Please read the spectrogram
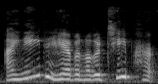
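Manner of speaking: high, loud, hammed-up whine of a little girl; dramatic little girl. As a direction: play the granddaughter's overdone despair, clutching her head. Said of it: "so dramatic, grabs her head and goes".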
